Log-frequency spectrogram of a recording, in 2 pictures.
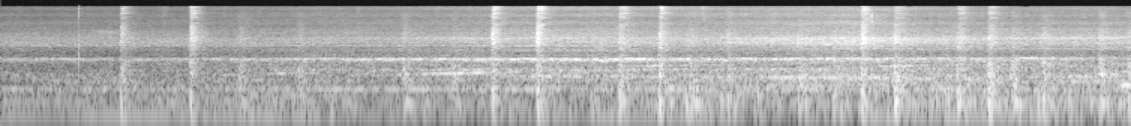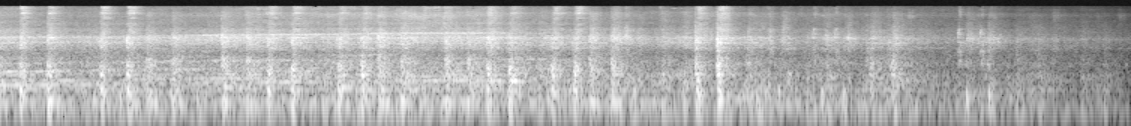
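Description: Tobu Urban Park Line electric commuter train pulling out past the platform: a motor whine rises in pitch while the wheels clack over rail joints. It grows louder as the cars go by, then fades as the last car leaves.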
